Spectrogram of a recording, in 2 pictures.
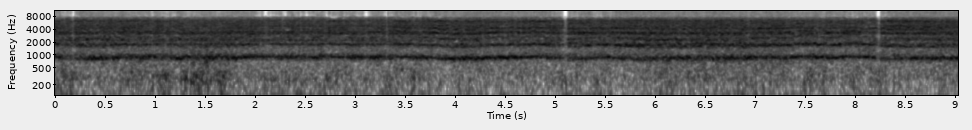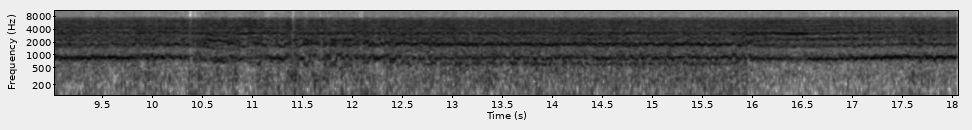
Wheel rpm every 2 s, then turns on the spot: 230, 230, 220, 220, 220, 200, 190, 190, 210.
none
